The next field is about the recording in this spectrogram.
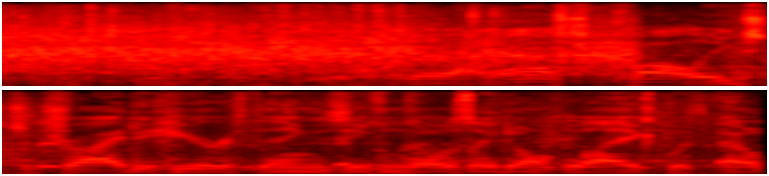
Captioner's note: some Applause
